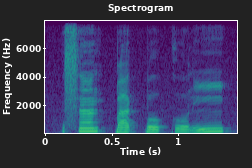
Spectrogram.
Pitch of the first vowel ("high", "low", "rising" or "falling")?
high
